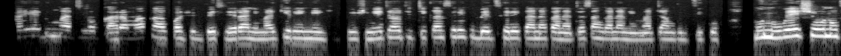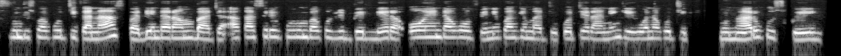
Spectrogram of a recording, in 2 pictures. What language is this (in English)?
Ndau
